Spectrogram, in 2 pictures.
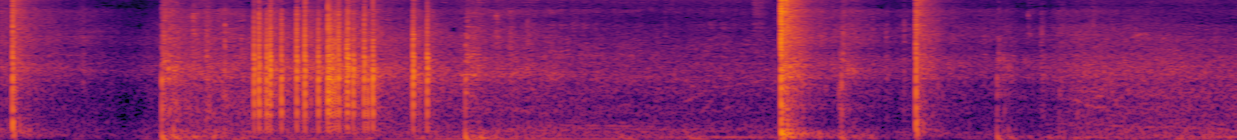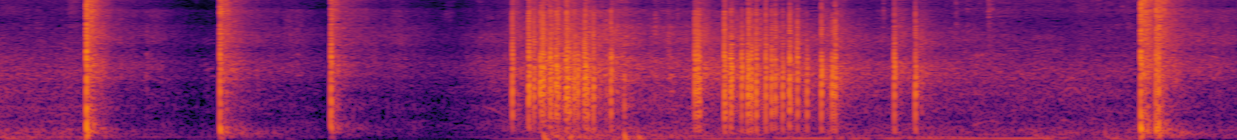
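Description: Aerial firework shells bursting with sharp bangs, about seven through the stretch, the loudest near the start and about four seconds in. Between the bangs come two runs of rapid crackling, one about a second in and a longer one around nine seconds.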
